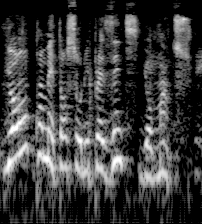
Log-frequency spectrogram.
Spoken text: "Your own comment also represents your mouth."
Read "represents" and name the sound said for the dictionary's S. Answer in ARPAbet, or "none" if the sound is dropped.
none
